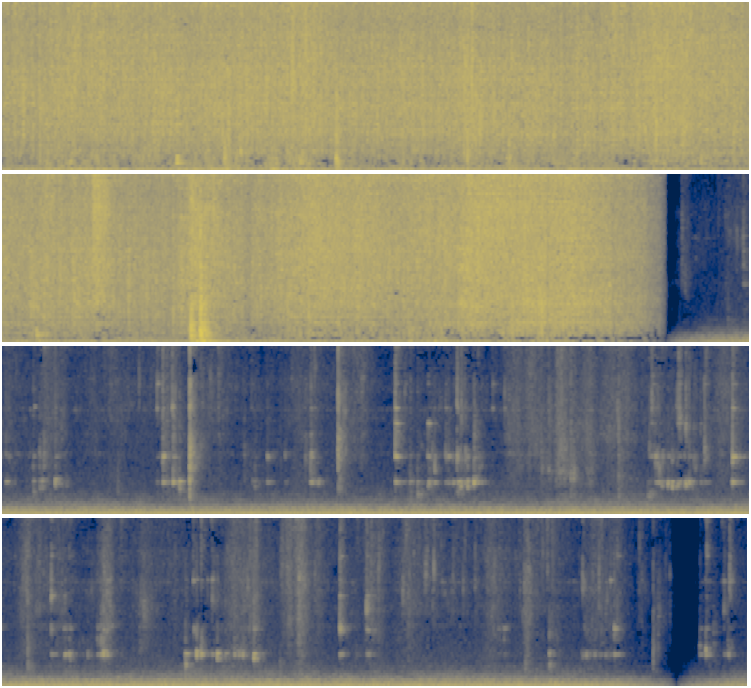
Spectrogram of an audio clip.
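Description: Semi-dried eel pieces sizzling as they pan-fry in a stainless steel pan, with a couple of sharp taps of chopsticks on the pan around eight to nine seconds in. About fourteen seconds in the sizzling cuts off suddenly, leaving a faint steady hum with light ticks and drips.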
